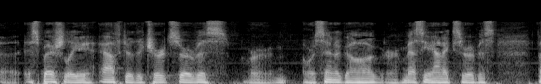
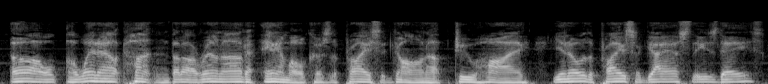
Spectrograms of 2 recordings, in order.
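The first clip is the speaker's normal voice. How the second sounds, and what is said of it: Put-on regional accent. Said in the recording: “I'm not knocking the accent there. I think it's good to have different accents.”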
